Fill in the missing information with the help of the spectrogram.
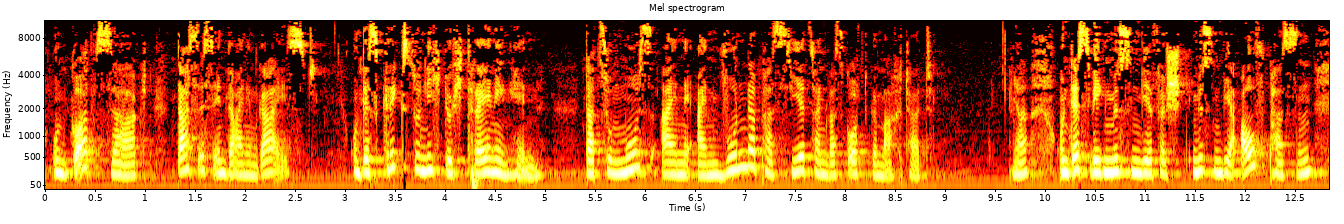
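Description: Husky-voiced woman preaching. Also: fairly high pitch. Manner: lively, with many restarts and acted-out asides. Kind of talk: sermon.

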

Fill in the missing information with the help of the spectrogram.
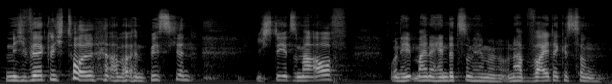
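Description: A young man tells his testimony to a church audience. His voice sits high and sounds bright and forward. He tells the story vividly, laughs at himself and sometimes sings short bits of hymns. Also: fairly even intonation, moderate pace. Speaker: church speaker sharing a testimony. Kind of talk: personal testimony in a church talk.

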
